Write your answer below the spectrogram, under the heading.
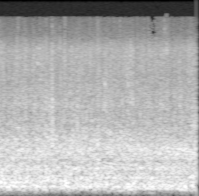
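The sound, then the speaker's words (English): Soft, continuous hiss of rain falling during stormy weather, not very heavy. The faint, even patter stays steady throughout with no voices. “Actually, the rain isn't too bad.”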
